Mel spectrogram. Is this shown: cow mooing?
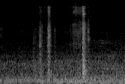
no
